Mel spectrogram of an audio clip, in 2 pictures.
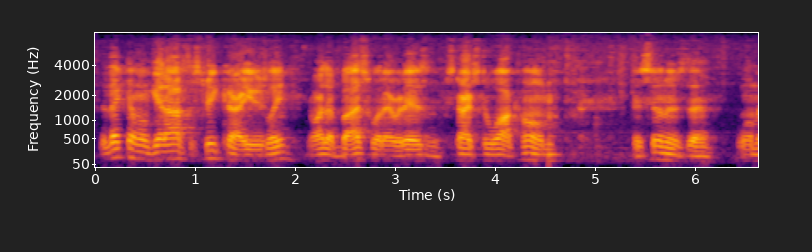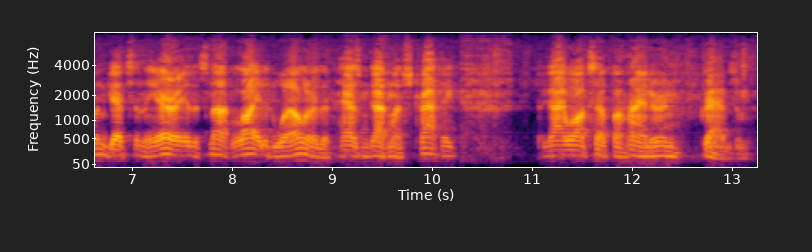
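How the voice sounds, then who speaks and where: A man's voice: low voice, fairly even intonation, normal speed, lightly acted. An American man playing an easygoing police detective in a 1950s radio drama, talking in a casual, matter-of-fact way. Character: easygoing, plain-spoken male police detective partner. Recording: muffled, noisy 1950s radio recording.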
